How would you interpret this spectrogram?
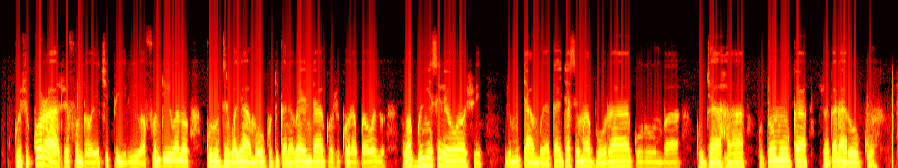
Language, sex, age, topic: Ndau, female, 18-24, education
